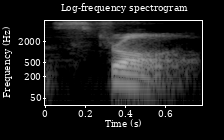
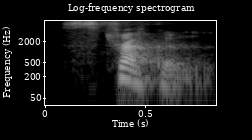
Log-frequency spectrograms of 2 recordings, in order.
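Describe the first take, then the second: First: The surname is said as one syllable. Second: The surname is said with two syllables. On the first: The speaker calls it wrong. "not Strawn" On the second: The speaker calls it right. "It's pronounced Strachan"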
